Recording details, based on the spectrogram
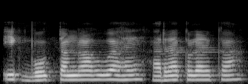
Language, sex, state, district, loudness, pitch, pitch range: Hindi, female, Jharkhand, Garhwa, -16 LUFS, 215 Hz, 210-220 Hz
